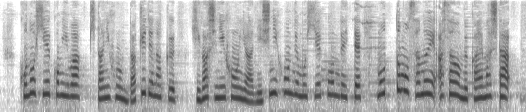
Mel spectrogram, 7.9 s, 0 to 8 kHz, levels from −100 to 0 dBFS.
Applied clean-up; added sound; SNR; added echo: neural separator model SepFormer DNS4.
